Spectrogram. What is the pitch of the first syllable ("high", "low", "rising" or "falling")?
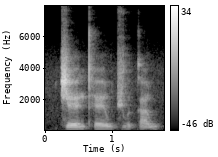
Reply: rising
